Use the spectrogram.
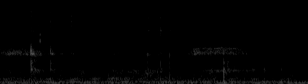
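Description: Fingernails tap on the glass sides of a small purple glass candle jar filled with wax, held in the hands. The result is a quiet series of light, bright clicks, each with a brief glassy ring around 1.6 kHz that fades quickly, over a soft low background.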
